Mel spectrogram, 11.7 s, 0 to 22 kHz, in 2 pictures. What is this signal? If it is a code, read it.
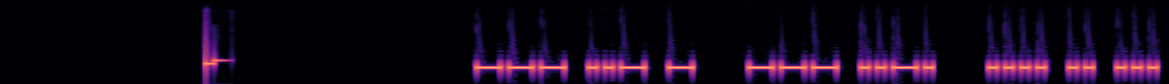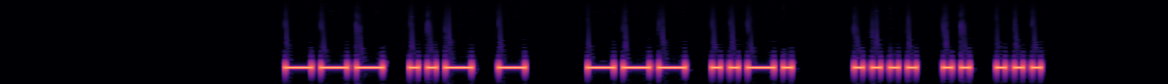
Morse code, heard as a keyed tone, about 31 wpm, 700 Hz. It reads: OUT OF HIS OUT OF HIS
